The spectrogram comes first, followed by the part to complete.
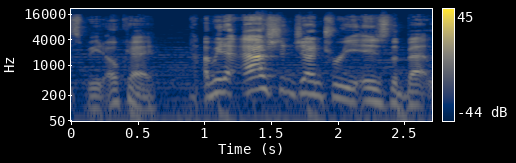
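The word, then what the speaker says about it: Jeanty: but I want to pick up asht and jry or Gentry sorry I mispronounced it I'm sorry Boise State fans Gentry I am friends with a lot of Boise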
